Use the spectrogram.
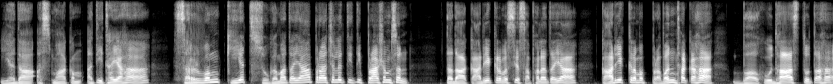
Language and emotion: Sanskrit, happy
